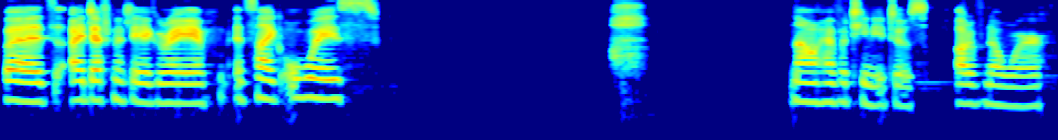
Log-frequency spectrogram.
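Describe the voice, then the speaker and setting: Girl streamer just chatting, really unhurried, lots of likes and stop-start phrasing, giggly. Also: medium pitch, steady tone. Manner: halting, giggly, frequent "like" fillers. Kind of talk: casual chat, reading and answering viewer messages.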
